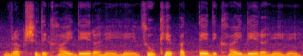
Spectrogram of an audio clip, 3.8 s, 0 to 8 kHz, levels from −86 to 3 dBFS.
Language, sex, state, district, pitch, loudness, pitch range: Hindi, female, Goa, North and South Goa, 205 Hz, -15 LUFS, 200-215 Hz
